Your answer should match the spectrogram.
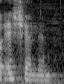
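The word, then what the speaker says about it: echelon: एशेलन, right, और इसकी pronunciation तो मैंने बताई दी आपको, एशेलन।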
